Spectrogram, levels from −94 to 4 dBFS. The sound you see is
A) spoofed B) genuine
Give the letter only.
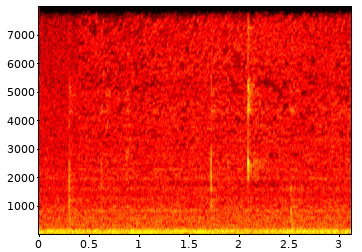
B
